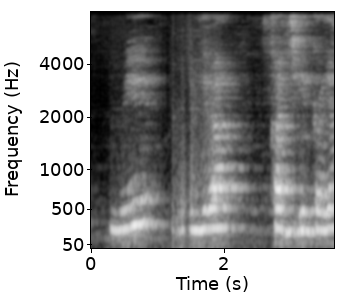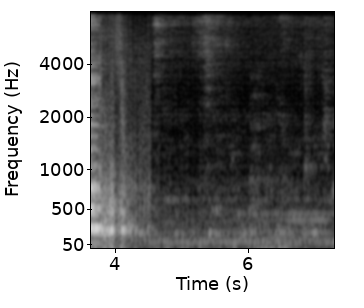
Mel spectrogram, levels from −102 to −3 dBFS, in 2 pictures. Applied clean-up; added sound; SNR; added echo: neural separator model SepFormer DNS4.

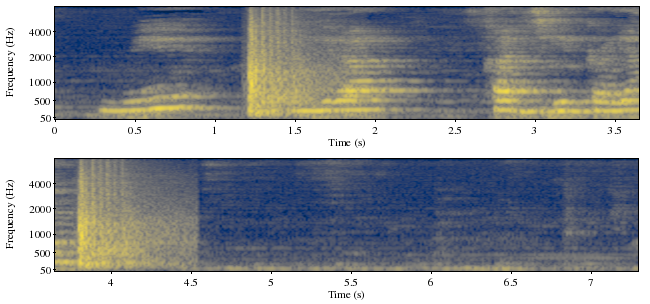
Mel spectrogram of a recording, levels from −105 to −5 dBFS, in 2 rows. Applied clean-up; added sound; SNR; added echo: none; Car; -3 dB; reverberation time 0.6 s.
